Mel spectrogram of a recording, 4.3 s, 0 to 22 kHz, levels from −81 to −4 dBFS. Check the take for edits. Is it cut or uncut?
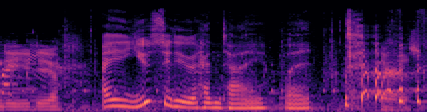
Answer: uncut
